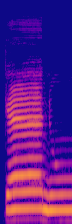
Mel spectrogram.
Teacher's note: کی بھی 2 time long ہے اور نو بھی 2 ٹائم لانگ ہے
